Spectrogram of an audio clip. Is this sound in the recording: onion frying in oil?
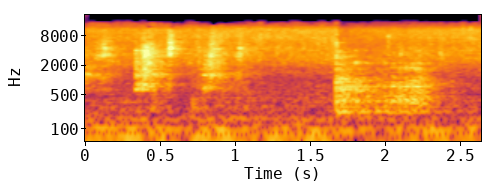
yes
